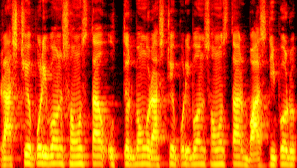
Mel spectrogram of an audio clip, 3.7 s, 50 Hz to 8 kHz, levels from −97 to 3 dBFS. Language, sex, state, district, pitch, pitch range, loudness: Bengali, male, West Bengal, Malda, 130 Hz, 120-135 Hz, -20 LUFS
